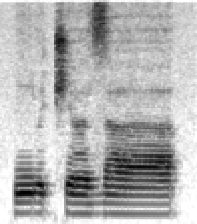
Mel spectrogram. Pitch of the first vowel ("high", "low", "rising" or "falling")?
high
